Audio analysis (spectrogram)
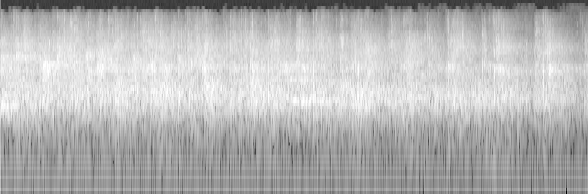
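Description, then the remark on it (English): A church audience applauds its worship ministry steadily, dense overlapping claps forming a continuous wash of sound at an even level, tapering slightly at the very end. No one speaks over it. “If you believe that God is at work in our worship ministry, how about we give a round of applause?”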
